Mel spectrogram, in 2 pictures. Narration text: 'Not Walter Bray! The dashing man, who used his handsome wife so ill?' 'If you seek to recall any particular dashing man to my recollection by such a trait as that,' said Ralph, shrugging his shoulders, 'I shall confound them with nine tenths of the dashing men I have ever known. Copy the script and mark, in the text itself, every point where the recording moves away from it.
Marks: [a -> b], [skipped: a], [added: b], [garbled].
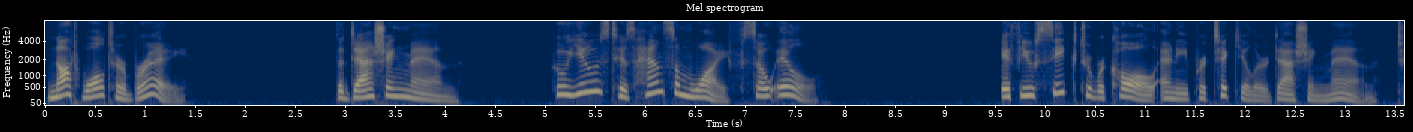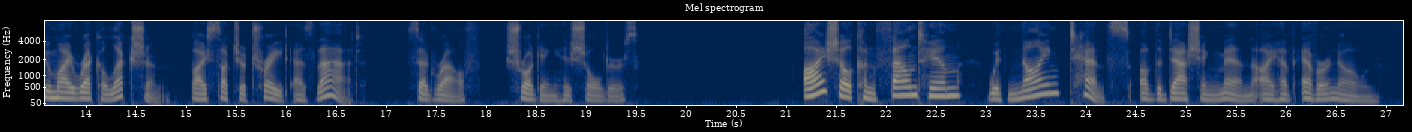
'Not Walter Bray! The dashing man, who used his handsome wife so ill?' 'If you seek to recall any particular dashing man to my recollection by such a trait as that,' said Ralph, shrugging his shoulders, 'I shall confound [them -> him] with nine tenths of the dashing men I have ever known.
